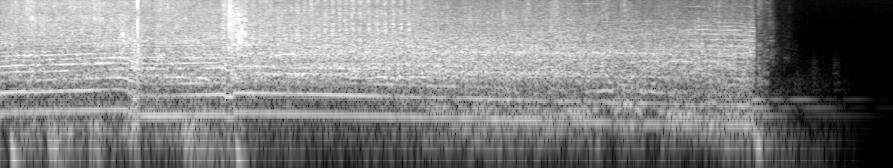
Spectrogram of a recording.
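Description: Gravel sprays and rattles under a car's tyres.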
